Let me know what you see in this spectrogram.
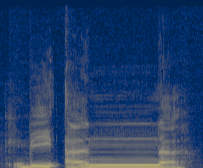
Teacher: Jadi diperhatikan bi'anna, jangan be'anna, jangan diimalahkan. Bi'anna, hukum nun tasydid itu adalah gunnah. Dan gunnah itu keluarnya dari hidung.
